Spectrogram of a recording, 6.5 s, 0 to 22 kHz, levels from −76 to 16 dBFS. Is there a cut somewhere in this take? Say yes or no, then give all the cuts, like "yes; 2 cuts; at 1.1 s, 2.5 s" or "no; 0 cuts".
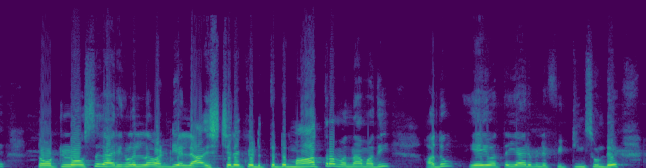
no; 0 cuts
